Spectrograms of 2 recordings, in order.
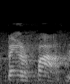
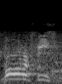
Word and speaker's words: Belfast: By now, it was Foreign has been chain slated and like in Belfast. This is terms continually mispronounced as Ballfeast, Balfest, so on, that sort of thing, and eventually Liverpool.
